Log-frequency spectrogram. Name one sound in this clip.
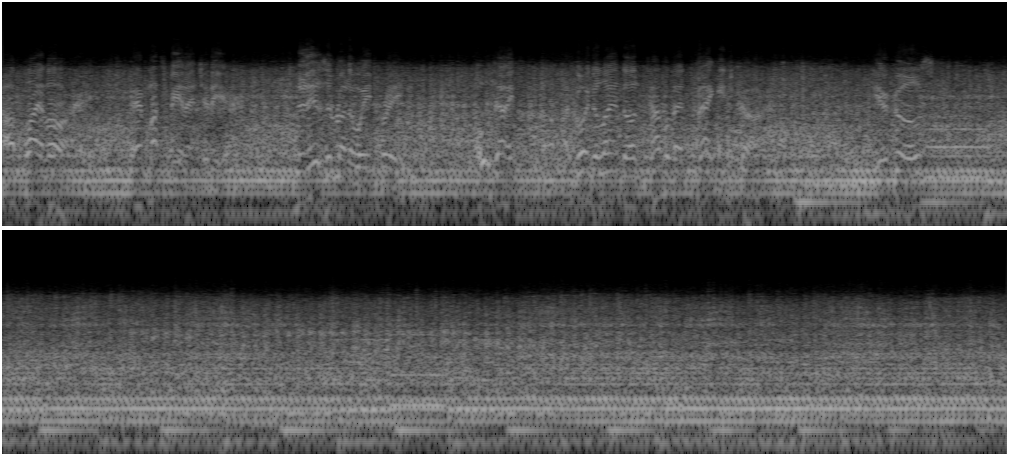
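A propeller plane engine drones steadily.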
